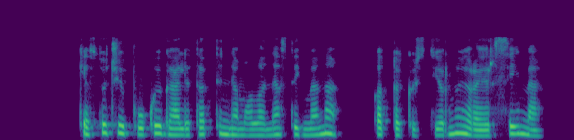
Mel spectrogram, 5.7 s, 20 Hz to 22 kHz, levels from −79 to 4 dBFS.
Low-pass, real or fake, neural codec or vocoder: 7.2 kHz; fake; codec, 16 kHz, 8 kbps, FunCodec, trained on Chinese and English, 25 frames a second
